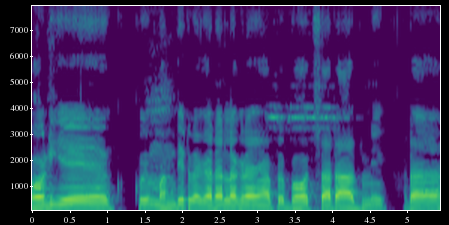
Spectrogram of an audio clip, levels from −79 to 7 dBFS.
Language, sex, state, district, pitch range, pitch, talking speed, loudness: Hindi, male, Bihar, West Champaran, 150-155 Hz, 155 Hz, 165 wpm, -16 LUFS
